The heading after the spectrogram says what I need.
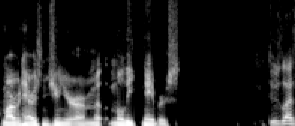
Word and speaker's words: Nabers: or Malik Neighbors. Dude's last name is Neighbors. That's kind of crazy. No, it's spelled Nabers, not actual neighbors. Not spelled wrong. But it's still pronounced Neighbors, isn't it?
